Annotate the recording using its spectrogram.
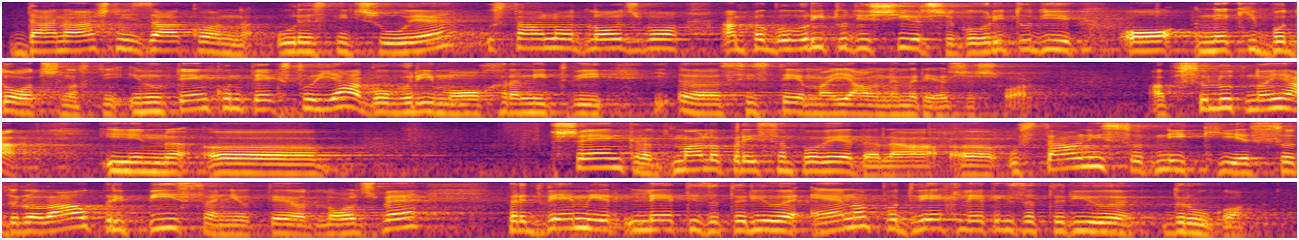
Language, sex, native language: Slovenian, female, Slovenian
